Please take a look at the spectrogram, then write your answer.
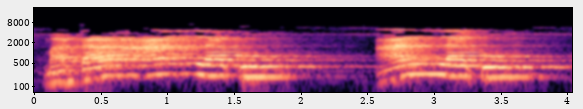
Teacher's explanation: Maka di sini idgham biduni gunnah atau bila gunnah. Mata'an lakum, an lakum, tidak ada pindah kepada hidung.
